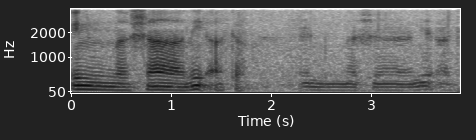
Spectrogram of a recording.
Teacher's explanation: Okay, see here, شانئك، how you made it longer. It's only supposed to be two beats. There's only one, there's only an aleph there.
